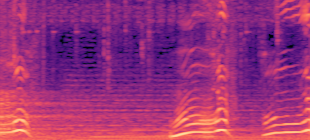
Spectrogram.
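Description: A dog whimpering in three high, tonal whines, each rising and then falling in pitch, with a short first whine and two longer ones after a pause.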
